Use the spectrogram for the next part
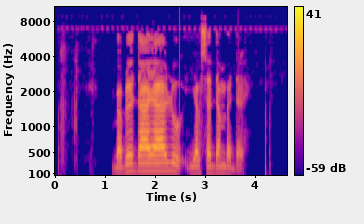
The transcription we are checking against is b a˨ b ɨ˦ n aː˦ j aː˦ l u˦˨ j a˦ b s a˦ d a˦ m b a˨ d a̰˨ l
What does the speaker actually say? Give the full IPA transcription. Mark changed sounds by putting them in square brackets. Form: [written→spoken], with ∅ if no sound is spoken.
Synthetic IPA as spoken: b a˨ b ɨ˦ [n→d] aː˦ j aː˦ l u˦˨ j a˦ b s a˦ d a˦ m b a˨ d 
